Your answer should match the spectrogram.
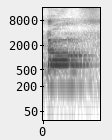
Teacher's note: तालु और ऊपर के दांतों के पीछे का भाग जिसे जीभ पलट कर छूती है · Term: मूर्धा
